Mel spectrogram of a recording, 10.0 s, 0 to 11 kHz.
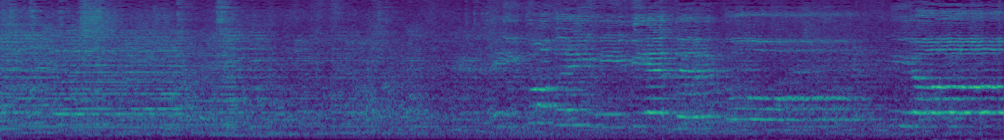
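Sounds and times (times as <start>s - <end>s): group singing folk song: 5.0s - 10.0s.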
